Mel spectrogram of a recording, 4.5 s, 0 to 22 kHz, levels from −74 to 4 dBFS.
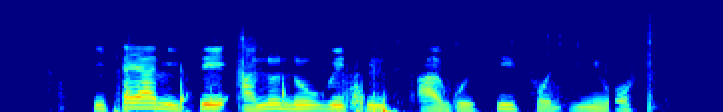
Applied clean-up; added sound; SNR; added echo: neural mask model RNNoise.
